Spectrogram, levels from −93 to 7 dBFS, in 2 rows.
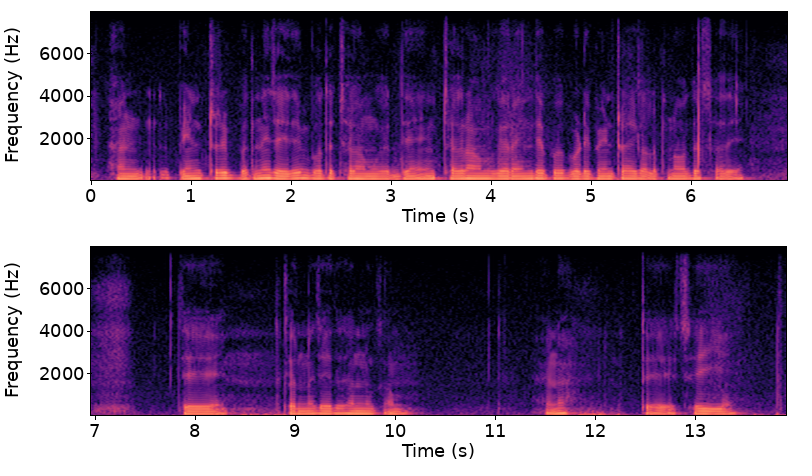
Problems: constant background noise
